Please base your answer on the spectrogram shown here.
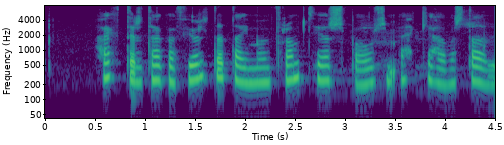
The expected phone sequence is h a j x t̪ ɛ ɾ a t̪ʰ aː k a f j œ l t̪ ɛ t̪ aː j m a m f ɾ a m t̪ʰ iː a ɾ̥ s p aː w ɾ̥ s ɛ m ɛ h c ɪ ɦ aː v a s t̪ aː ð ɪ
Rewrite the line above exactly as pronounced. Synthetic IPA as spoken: h a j x t̪ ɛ ɾ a t̪ʰ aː k a f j œ l t̪ a t̪ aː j m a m f ɾ a m t̪ʰ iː a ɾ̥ s p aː w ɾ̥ s ɛ m ɛ h c ɪ ɦ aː v a s t̪ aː ð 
